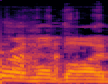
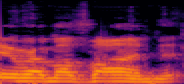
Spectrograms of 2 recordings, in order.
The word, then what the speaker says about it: Ramadan: they sound the same in iraq don't say ramadan we say ramadvan and that's it it's always the same dialects has that in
